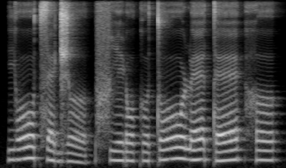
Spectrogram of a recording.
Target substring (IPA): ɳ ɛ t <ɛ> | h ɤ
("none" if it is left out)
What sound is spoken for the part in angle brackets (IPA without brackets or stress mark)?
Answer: ɛ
